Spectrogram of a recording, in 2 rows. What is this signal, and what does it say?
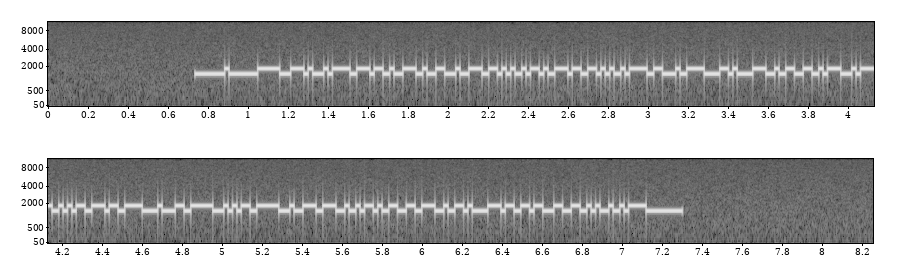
TTY/TDD text telephone tones (45.45 baud Baudot), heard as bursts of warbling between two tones, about 400 Hz shift, 1600 Hz centre. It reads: THE AWARD RECOGNIZES OUTSTANDING LIFE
